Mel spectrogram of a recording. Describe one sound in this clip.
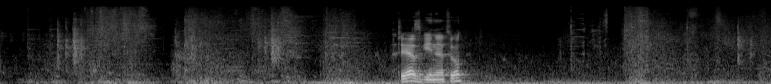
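Video game combat effects clash and whoosh.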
